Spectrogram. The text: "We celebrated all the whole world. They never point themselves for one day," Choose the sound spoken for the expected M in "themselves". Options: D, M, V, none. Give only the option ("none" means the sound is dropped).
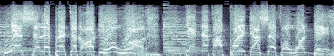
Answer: none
